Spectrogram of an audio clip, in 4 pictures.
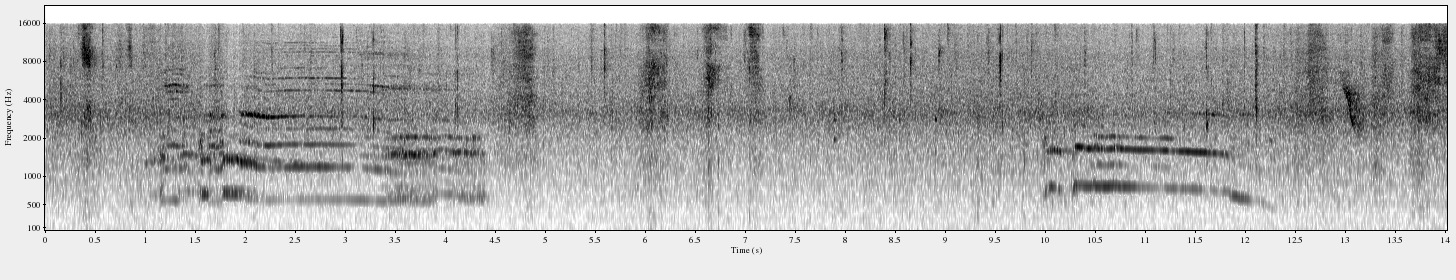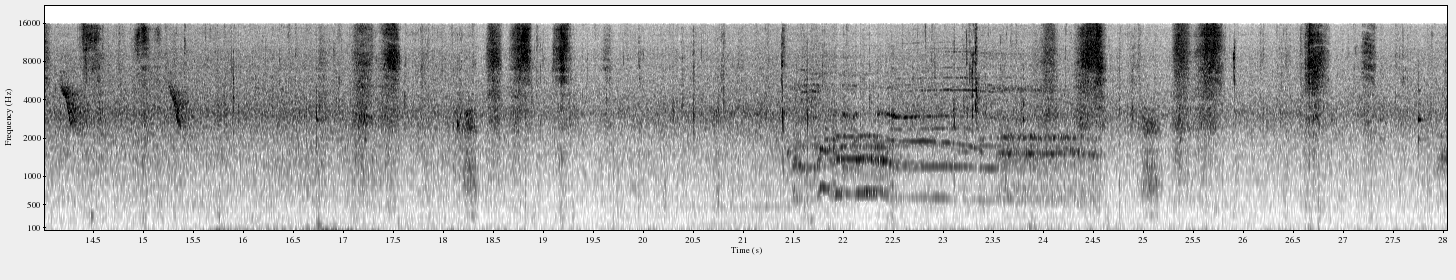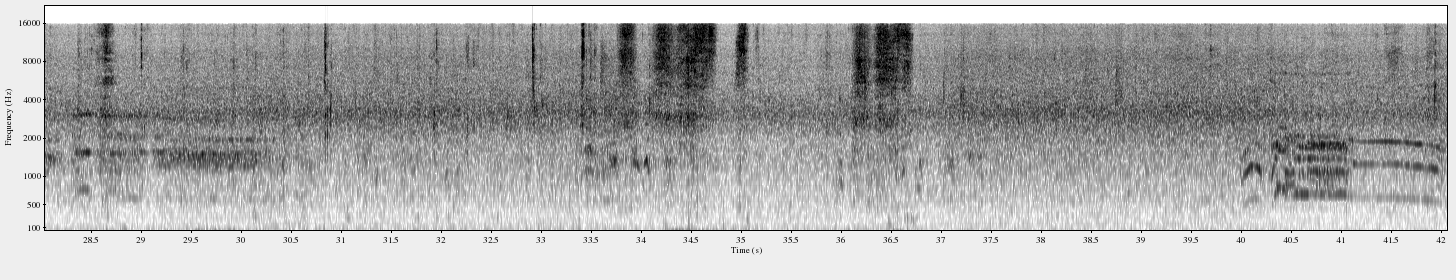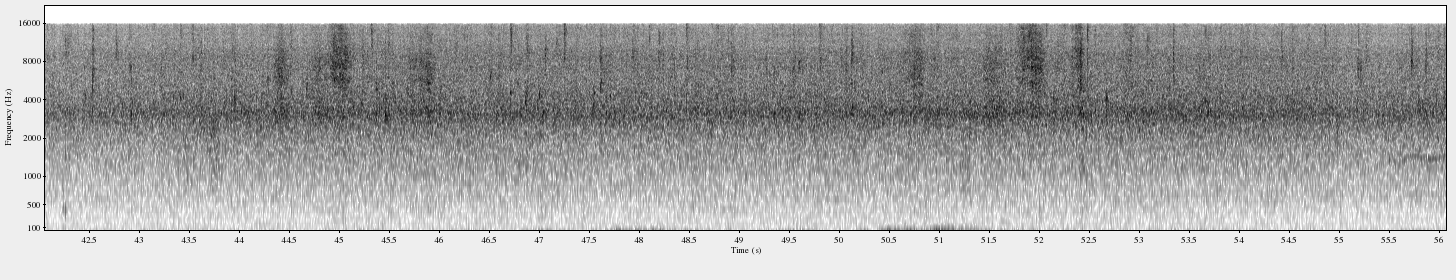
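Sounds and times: steady rain falling: 0.0s - 56.0s
rooster crowing: 1.0s - 4.6s, 9.9s - 13.1s, 20.4s - 24.7s, 27.8s - 30.8s, 39.9s - 42.2s, 54.9s - 56.0s.

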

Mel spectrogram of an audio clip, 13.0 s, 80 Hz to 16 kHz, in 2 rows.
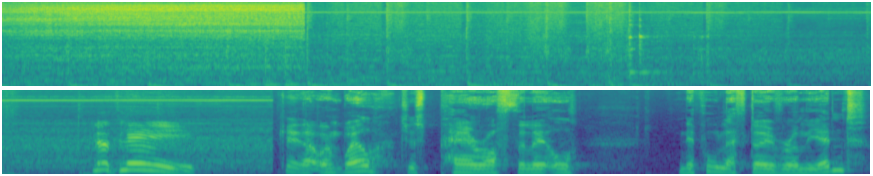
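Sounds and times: sandpaper on turning wood: 0.0s - 2.3s
electronic music with bass notes: 2.2s - 8.1s.

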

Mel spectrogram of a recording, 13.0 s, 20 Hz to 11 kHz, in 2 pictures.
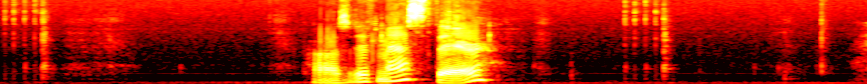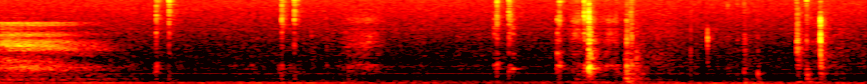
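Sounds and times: mouse and keyboard clicks: 0.0s - 0.4s, 4.6s - 5.1s, 8.6s - 8.8s, 10.2s - 11.2s
low steady hum: 0.0s - 13.0s.

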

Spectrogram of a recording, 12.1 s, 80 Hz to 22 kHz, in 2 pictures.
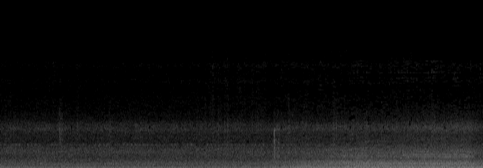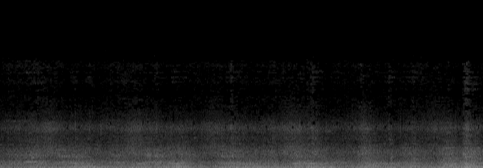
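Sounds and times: diesel construction machinery running: 0.0s - 12.0s.

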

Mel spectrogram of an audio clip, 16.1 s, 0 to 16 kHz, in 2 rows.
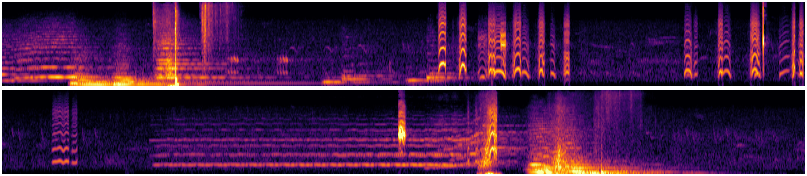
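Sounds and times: low orchestral music: 0.0s - 4.5s, 9.5s - 15.1s
cartoon rodents giggling: 4.3s - 5.7s.

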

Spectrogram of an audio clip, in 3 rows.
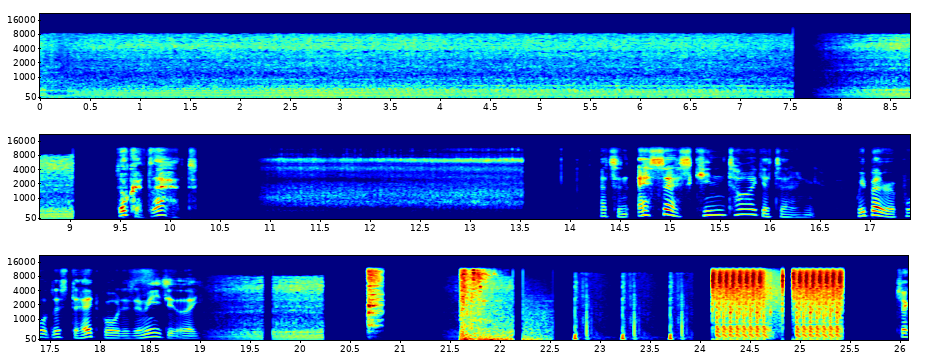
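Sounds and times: machine-gun burst: 24.1s - 25.5s.

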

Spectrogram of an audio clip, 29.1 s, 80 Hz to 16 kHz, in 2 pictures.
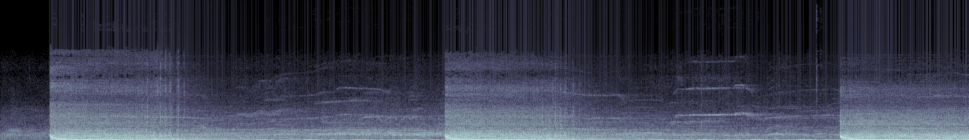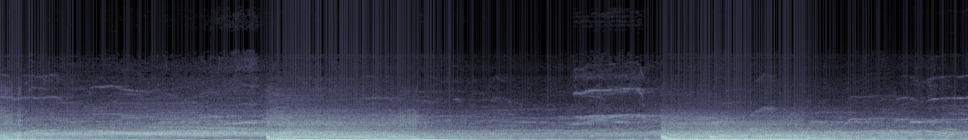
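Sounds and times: crowd cheering and whistling: 0.0s - 29.0s
huge booming hit: 0.8s - 23.2s, 24.3s - 28.0s
arena intro music: 0.8s - 29.0s.

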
